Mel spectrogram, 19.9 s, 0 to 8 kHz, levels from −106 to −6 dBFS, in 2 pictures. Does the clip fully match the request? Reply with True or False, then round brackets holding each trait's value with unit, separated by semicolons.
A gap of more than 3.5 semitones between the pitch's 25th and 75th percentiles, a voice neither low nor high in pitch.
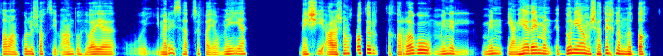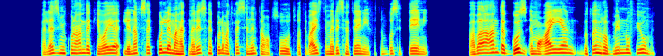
True (4.9 semitones; 145 Hz)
